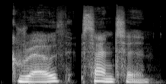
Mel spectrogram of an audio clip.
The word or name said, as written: growth center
